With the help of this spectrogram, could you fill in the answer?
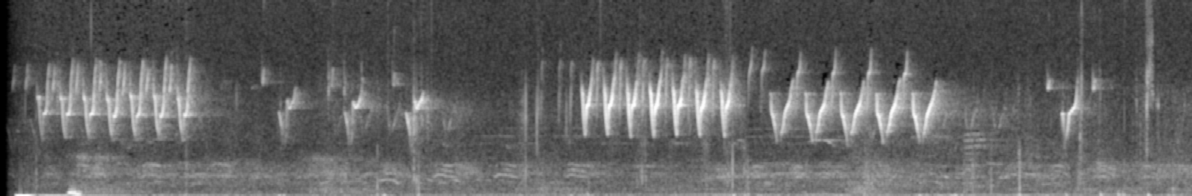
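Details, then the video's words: Birds singing in a forest at Achabal, Kashmir: bright, high-pitched song in quick, sawtooth-like trills, delivered in bursts of one to two seconds, with quieter chirps from other birds behind. "Birds chirping in the forest"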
